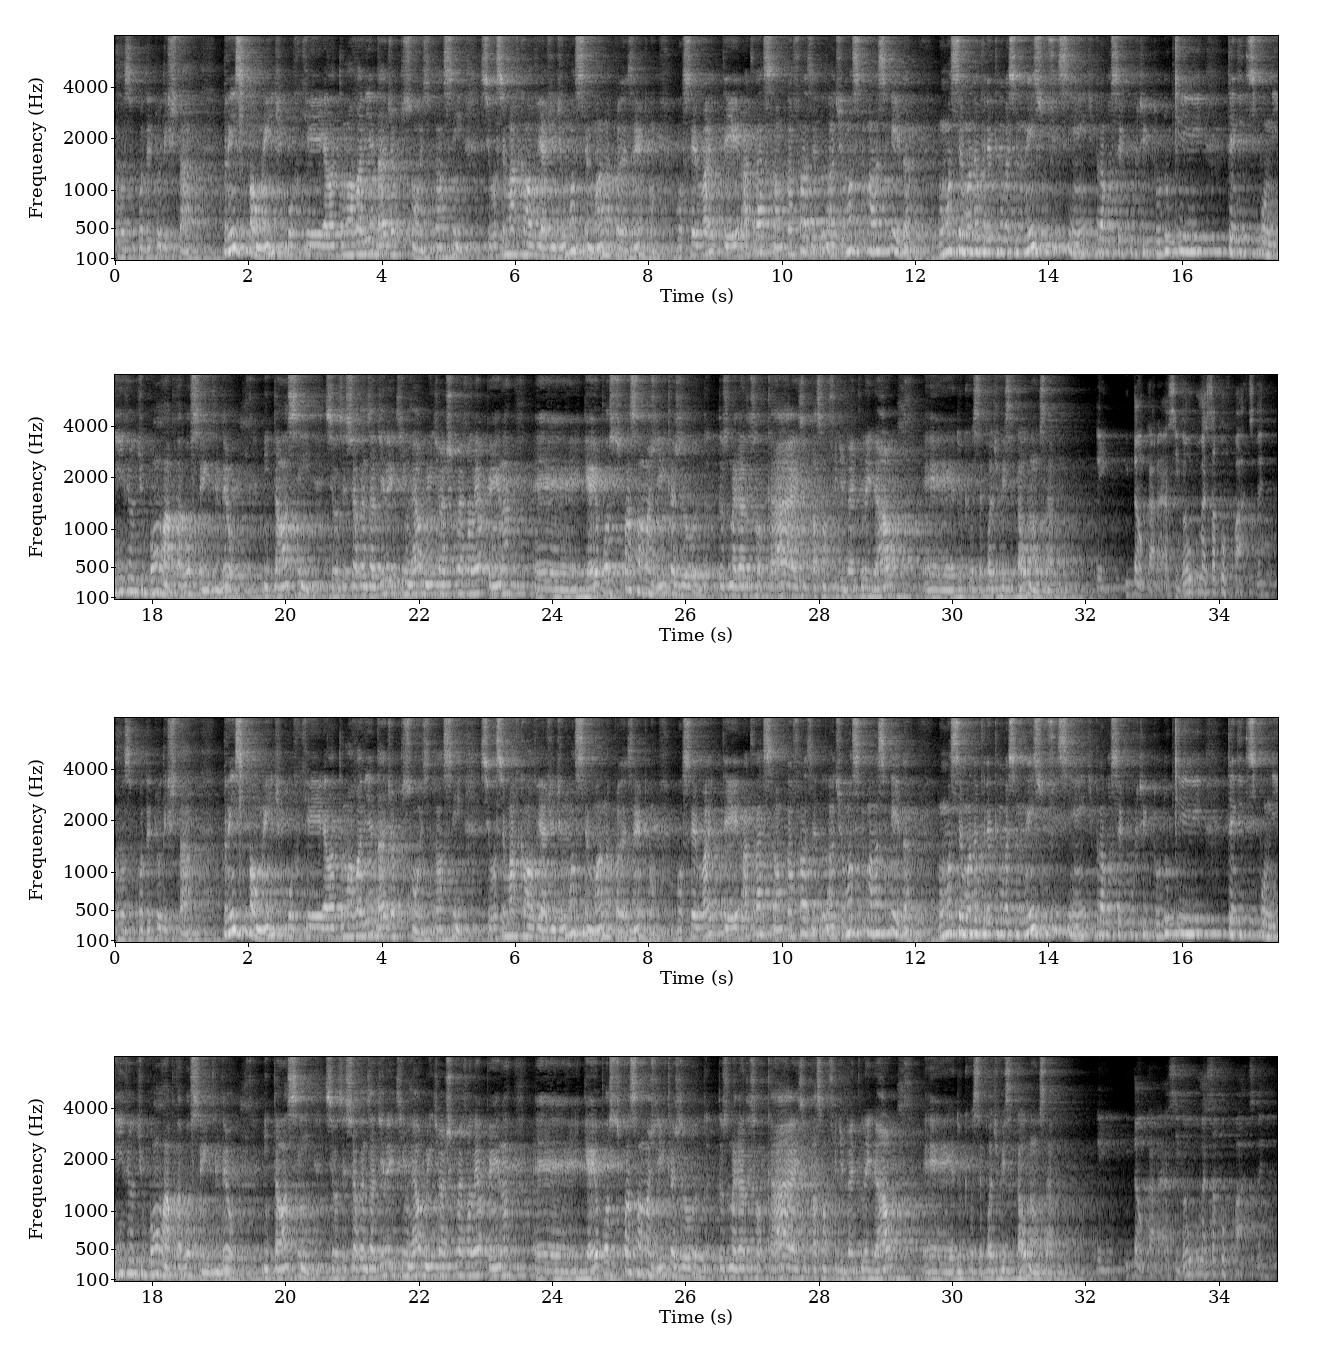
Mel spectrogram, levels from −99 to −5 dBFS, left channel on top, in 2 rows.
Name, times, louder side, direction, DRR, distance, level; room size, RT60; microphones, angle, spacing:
voice 1, 0.0-31.6, right 1 dB, 10° right, 0 dB, 1.5 m, -29 dB
voice 2, 32.2-34.7, left 3 dB, 80° left, 5 dB, 1.2 m, -40 dB
19.0 x 16.5 x 3.8 m, 2.4 s
head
